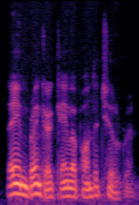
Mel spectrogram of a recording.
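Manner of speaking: usual speaking voice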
